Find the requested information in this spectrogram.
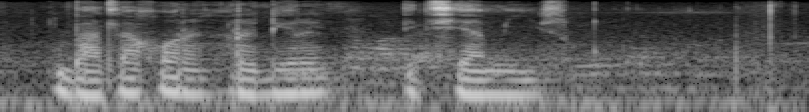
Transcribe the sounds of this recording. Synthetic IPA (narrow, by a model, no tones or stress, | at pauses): bat͡ɬaχʊɾɪrɪdiɾɪdɪt͡sʰiamiːsɔ̥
